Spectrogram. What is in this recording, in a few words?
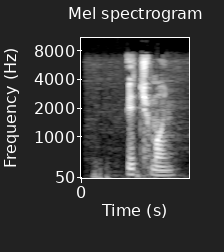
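"ичмонь", Komi, male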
